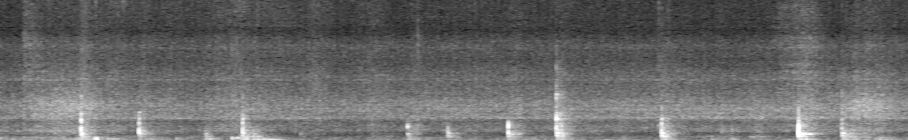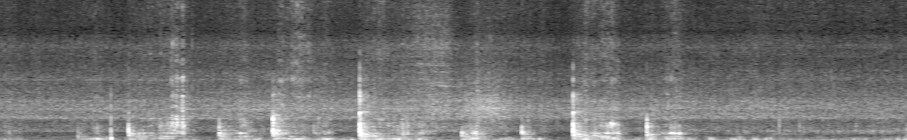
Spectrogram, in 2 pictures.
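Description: A metal spoon stirring in an earthen clay pot, with irregular light clicks and scrapes as it knocks against the pot, over a faint sizzle. The spice powders are being mixed into the onion-tomato masala frying in oil.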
